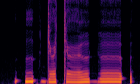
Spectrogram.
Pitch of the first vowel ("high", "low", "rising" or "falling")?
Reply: rising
